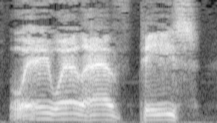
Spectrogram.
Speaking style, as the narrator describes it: said Théoden thickly and with an effort

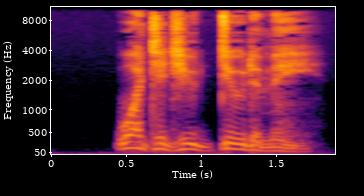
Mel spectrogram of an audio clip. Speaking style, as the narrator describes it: he snarled

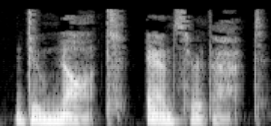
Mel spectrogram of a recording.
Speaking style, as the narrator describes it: he snarled at Nezrin

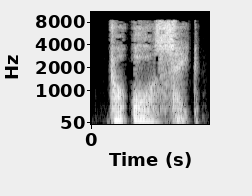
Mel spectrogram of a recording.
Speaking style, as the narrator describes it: Gwen hissed

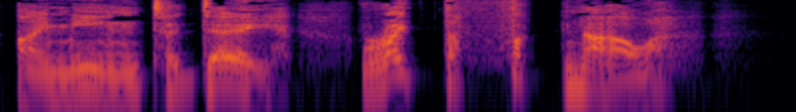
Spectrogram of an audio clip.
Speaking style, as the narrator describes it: Ross all but shouted, his voice agitated

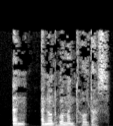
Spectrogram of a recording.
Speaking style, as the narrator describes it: he said in a wavering voice

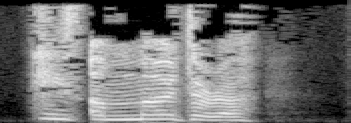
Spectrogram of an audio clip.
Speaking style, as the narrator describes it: I snapped back

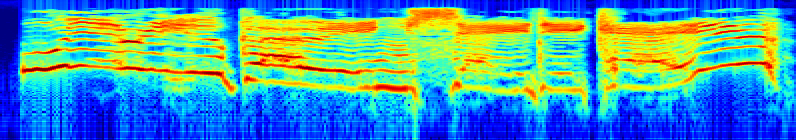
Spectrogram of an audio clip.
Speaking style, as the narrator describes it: Neckbet shrieked

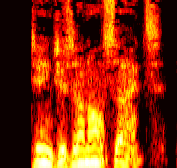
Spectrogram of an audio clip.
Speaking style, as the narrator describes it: he muttered

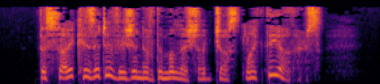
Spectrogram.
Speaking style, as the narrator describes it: Irja said hastily

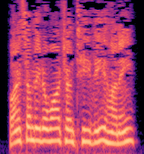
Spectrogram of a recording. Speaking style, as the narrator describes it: she called out

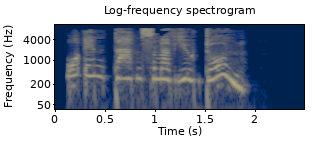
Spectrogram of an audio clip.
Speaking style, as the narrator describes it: she whispered

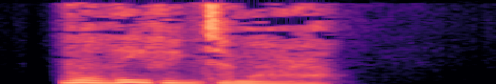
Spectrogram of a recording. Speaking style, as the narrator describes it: I whisper

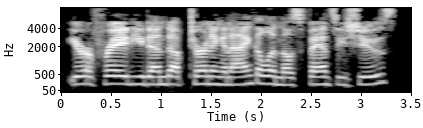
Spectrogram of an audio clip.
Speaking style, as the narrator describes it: Kyle asked dryly

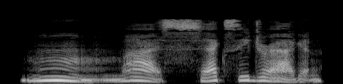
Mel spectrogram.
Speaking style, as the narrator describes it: Bruiser murmured

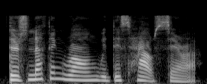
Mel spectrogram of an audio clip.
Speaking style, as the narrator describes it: she said firmly

